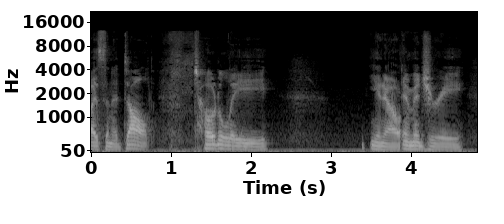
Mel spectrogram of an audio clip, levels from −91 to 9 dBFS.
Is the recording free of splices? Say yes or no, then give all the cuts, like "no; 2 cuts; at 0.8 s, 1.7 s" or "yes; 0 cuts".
no; 3 cuts; at 1.3 s, 3.4 s, 3.9 s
